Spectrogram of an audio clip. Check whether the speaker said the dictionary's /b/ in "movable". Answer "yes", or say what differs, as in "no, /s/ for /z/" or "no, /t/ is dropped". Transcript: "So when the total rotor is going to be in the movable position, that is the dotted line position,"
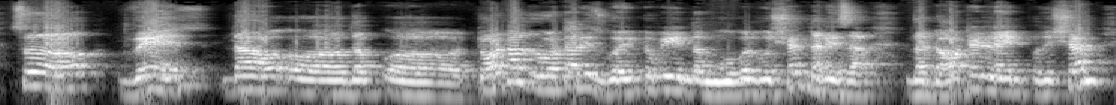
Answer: no, /b/ is dropped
